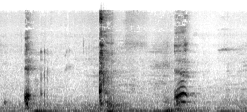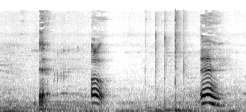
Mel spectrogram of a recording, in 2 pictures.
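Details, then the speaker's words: Six loud, drawn-out, voiced belches every second or two after drinking a cold fizzy soft drink on an empty stomach, with a feeling of bubbles coming up; burping. "It's bubbles. full of bubbles. I can feel it like from here it is coming up."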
